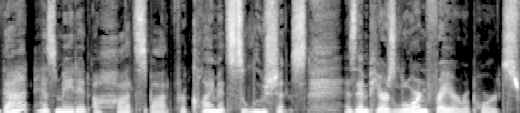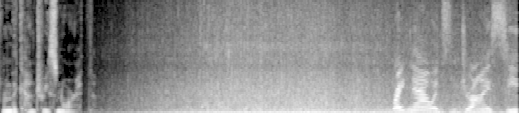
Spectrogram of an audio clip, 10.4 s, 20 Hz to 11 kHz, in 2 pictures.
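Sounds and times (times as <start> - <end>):
speech: 0.0 - 6.2, 9.2 - 10.3
25-foot wooden boat wash through a muddy river in Bangladesh: 6.3 - 10.3.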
